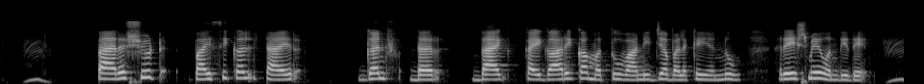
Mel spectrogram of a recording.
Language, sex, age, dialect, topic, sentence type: Kannada, female, 18-24, Mysore Kannada, agriculture, statement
